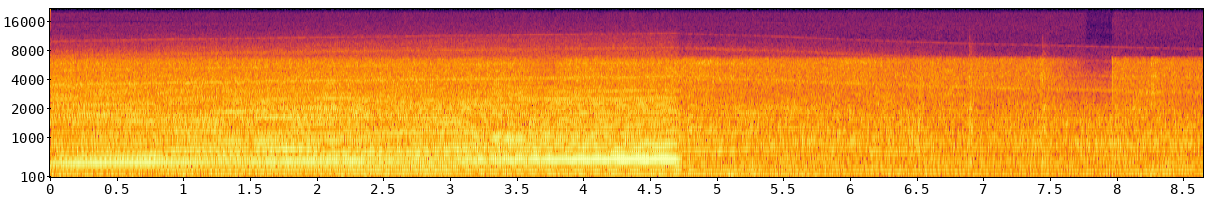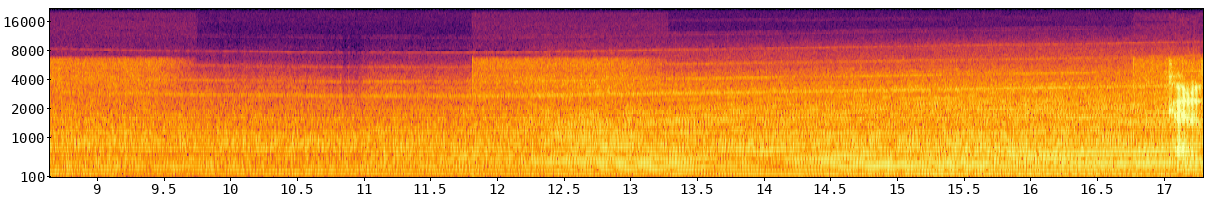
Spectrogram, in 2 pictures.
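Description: A 1987 NASCAR stock car in iRacing holds steady throttle at WWT Raceway (Gateway), its loud, buzzing engine drone shifting pitch slightly as the car runs through the corner.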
